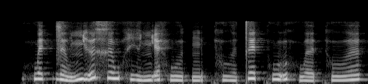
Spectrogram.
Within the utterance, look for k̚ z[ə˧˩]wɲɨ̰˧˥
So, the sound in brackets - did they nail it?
yes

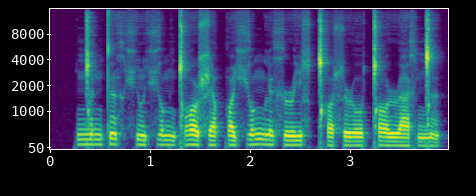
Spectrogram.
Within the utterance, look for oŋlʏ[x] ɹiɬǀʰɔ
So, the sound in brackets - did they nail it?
yes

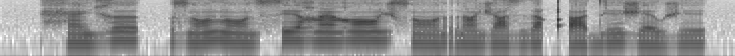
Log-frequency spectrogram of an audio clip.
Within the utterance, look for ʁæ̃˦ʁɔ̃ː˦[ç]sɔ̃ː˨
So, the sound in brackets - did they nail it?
no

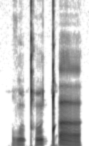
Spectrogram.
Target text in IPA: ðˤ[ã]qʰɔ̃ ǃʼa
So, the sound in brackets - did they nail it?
yes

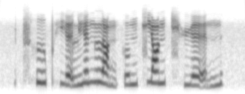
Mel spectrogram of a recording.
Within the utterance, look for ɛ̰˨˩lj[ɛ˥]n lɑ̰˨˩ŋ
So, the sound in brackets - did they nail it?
yes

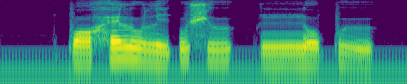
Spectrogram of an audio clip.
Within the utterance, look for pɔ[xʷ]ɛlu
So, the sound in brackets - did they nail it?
no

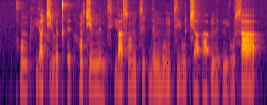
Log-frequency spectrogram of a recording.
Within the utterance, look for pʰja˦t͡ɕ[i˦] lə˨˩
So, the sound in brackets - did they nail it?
no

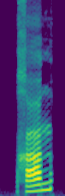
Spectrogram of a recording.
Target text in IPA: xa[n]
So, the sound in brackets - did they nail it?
yes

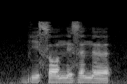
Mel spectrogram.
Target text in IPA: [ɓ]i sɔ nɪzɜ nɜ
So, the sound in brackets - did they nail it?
no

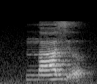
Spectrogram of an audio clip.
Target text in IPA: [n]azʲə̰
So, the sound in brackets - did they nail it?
yes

